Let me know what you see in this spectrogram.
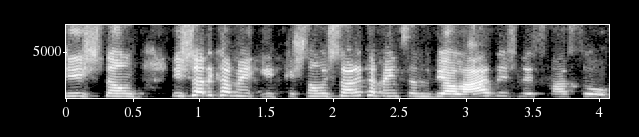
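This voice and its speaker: At a fairly quick pace, a woman with a high pitch speaks in monotone, flat intonation, the sound dry and close with no echo. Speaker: quilombola activist, panel participant. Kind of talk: panel discussion. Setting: video call. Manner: fast.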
